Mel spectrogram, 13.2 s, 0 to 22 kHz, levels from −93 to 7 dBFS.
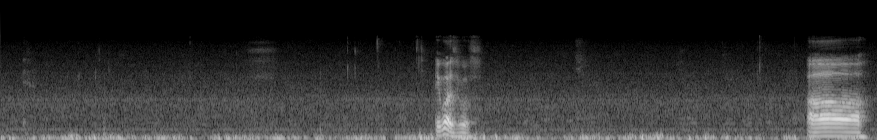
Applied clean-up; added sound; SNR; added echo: none; none; none; none.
